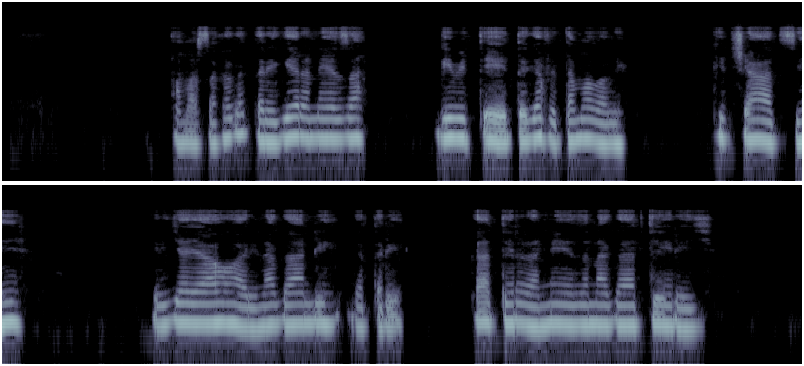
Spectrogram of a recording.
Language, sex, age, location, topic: Kinyarwanda, female, 25-35, Musanze, government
